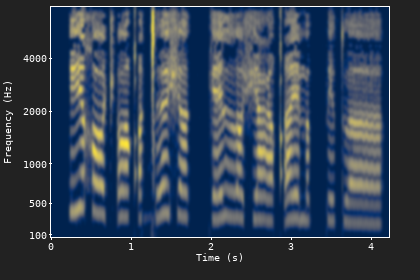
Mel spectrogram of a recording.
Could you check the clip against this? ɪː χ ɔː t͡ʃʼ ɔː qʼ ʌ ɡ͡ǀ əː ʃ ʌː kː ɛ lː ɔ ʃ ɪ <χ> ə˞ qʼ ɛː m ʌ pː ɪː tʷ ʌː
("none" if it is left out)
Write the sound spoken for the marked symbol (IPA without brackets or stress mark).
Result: ʕ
